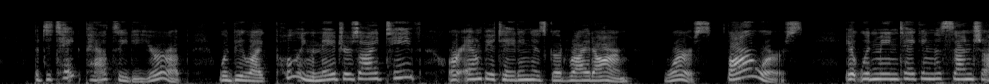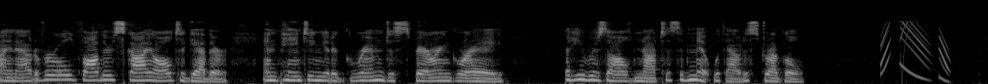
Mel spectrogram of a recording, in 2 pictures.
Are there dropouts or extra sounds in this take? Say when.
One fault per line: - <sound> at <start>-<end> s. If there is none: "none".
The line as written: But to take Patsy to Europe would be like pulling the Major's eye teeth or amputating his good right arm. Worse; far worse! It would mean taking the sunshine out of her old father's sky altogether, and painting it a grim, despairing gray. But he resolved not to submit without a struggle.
- chirp at 18.7-19.4 s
